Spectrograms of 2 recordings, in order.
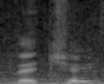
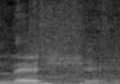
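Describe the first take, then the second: First: The middle consonant is a 'ch' sound. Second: The middle consonant is an 'sh' sound. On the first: This is the standard form. "The word for milk in Spanish, it's leche" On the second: This is how people say it locally. "but we say leche"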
